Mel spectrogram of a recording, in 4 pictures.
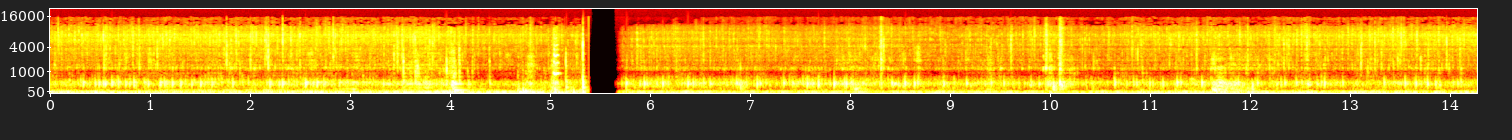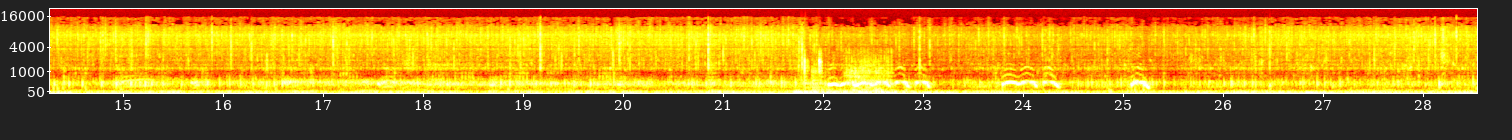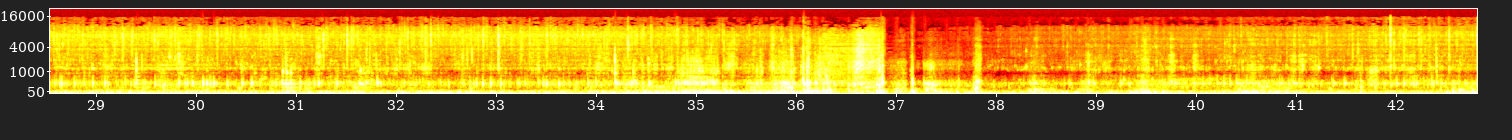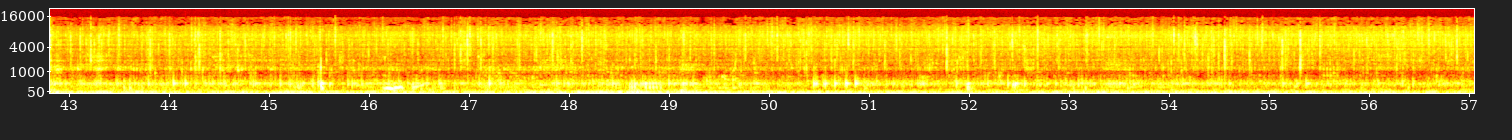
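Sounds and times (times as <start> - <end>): rush of water: 0.0 - 37.2
water swirling and bubbling: 0.0 - 57.0.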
